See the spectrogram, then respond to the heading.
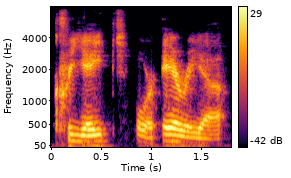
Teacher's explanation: the ea of create or area where they're two separate sounds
